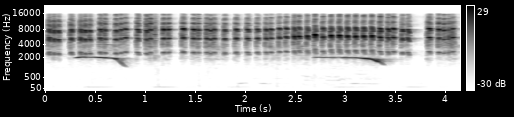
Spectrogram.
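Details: Captive woodpecker reared by hand from a chick, calling without pause. Quick bursts of raspy, ringing notes come in dense runs, with two smooth whistled tones gliding down in pitch. Faint low murmuring underneath.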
